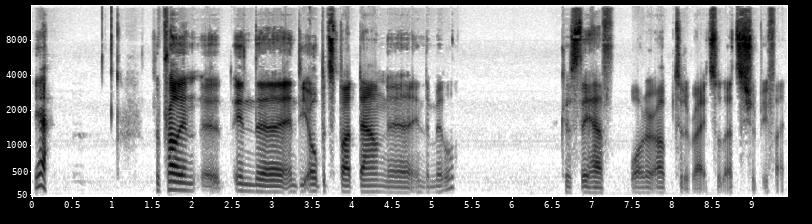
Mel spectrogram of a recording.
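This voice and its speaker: A man's voice: fairly low pitch, steady tone, moderate pace, gravelly, long pauses, sharp tone, no room sound, rough recording. A man with a Danish accent chatting over a call, hesitant and giggly, often restarting his sentences. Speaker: client commissioning a map. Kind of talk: casual chat.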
